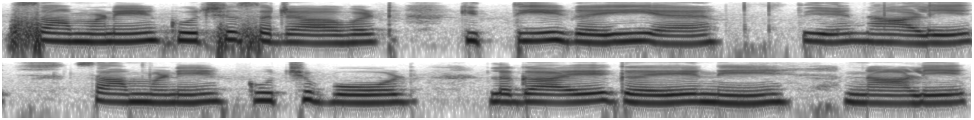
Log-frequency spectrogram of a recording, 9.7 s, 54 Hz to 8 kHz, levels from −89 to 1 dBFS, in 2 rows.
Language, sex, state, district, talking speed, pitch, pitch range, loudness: Punjabi, female, Punjab, Pathankot, 100 wpm, 230 Hz, 220-250 Hz, -14 LUFS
